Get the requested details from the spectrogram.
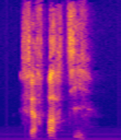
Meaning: to be part
- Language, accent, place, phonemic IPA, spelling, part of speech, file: French, France, Lyon, /fɛʁ paʁ.ti/, faire partie, verb, LL-Q150 (fra)-faire partie.wav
